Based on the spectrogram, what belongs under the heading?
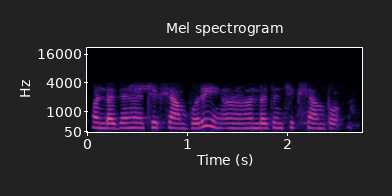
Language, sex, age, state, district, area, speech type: Kannada, female, 18-30, Karnataka, Koppal, rural, conversation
